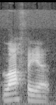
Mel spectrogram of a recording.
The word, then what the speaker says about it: Lafayette: Is that how you pronounce it? Lafayette? Lafayette.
